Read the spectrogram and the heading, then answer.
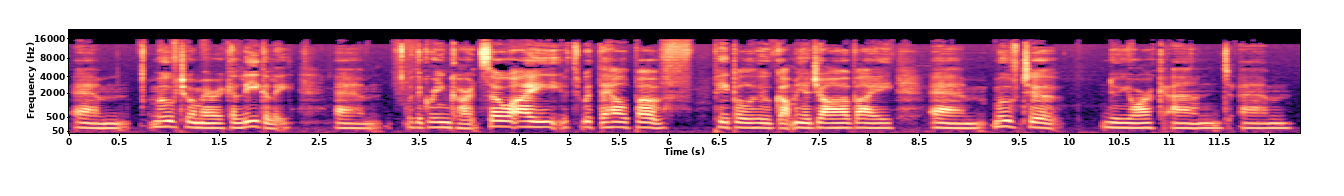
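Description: Low-voiced Irish woman in conversation. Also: steady tone, slow pace, few pauses, dark tone, no room sound. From Dublin, Ireland. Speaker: interview guest, painter. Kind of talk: conversational interview, personal anecdotes.

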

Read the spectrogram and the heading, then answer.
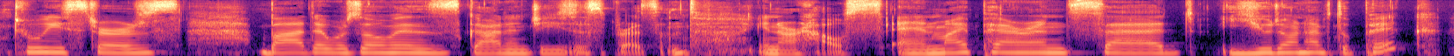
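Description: A woman's voice: medium pitch, darkish tone, dry recording, studio quality. A woman in her forties from Croatia, speaking English with a Croatian accent, giving a reflective personal testimony in an interview.

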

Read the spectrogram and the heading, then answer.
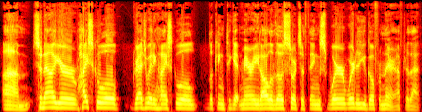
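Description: A middle-aged American man hosting a casual conversational interview, thinking aloud in a wordy, halting way and often rephrasing. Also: medium pitch, fairly even intonation, clean tone, no echo, studio quality. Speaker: podcast host.

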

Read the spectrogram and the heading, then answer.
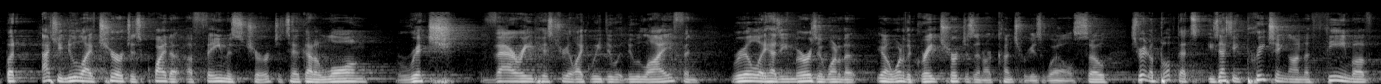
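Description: A man, the church's pastor, introducing a guest preacher in a folksy way, pausing on fillers. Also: medium pitch, lively intonation. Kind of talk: church announcement. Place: church sanctuary. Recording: long hall reverb.

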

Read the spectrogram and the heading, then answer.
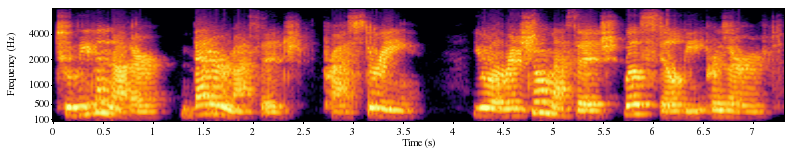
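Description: A woman's voice: fairly low pitch, lively intonation, slow pace, sharp tone, dull audio, soft background music, heavily acted. A woman voicing an impersonal automated voicemail system reading menu prompts in an audio drama. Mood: impersonal, neutral. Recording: echoey, distant voicemail playback.

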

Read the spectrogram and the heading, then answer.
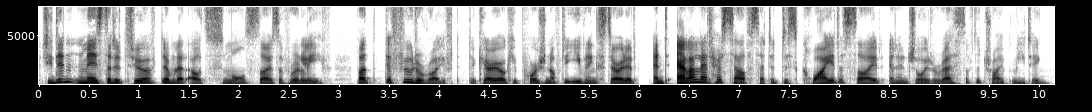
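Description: A woman reading fiction aloud as an expressive narrator on a podcast. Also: low-pitched, a little fast, hardly any pauses, no echo, clean studio sound. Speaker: reader of a fan fiction podcast.

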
